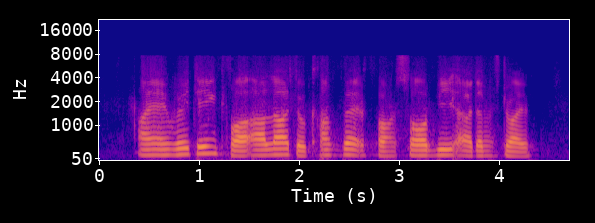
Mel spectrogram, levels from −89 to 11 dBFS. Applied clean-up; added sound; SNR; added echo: neural separator model SepFormer DNS4.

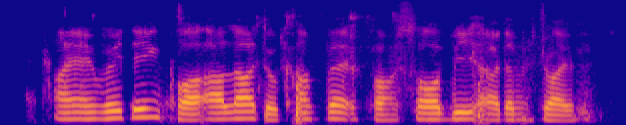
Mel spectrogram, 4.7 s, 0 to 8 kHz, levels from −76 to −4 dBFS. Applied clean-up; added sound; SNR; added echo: neural mask model Resemble Enhance denoiser.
